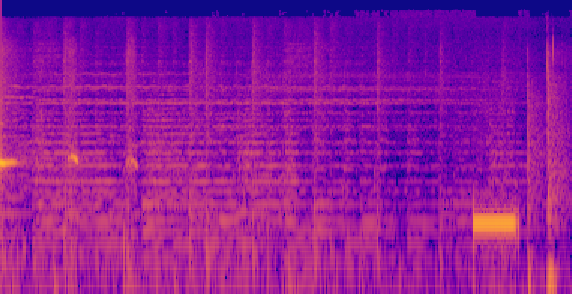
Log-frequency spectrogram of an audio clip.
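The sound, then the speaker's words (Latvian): A phone line's ringback tone sounds once near the end as a loud, steady electronic beep lasting about half a second, following several seconds of faint, cluttered background noise with soft ticks. “O, sauc, tas jau ir daudz. Pirms tam nesauc.”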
